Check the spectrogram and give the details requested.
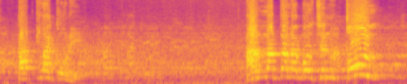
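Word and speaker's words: قُلْ: আল্লাহ তাআলা বলছেন কুল, হে নবী আপনি বলুন। এই কাফকে মোটা করে উচ্চারণ করতে হবে।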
